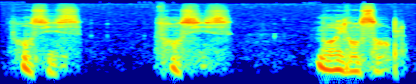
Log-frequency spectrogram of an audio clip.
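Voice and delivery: faint, husky half-whisper; soft, veiled dying plea. A narrator's reading. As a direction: murmur it, voice nearly gone. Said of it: "d'une voix voilée".

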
